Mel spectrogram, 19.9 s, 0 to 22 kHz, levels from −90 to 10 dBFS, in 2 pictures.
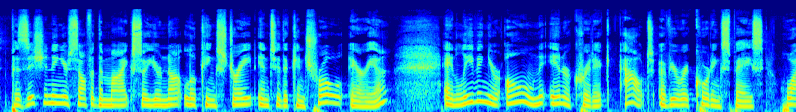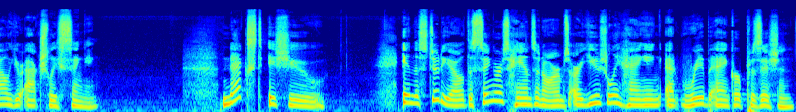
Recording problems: squashed, flat; somewhat

